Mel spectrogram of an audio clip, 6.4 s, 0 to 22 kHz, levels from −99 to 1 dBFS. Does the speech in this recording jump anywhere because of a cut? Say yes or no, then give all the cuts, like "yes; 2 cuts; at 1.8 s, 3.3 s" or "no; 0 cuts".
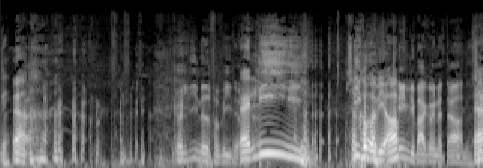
no; 0 cuts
